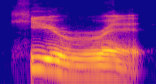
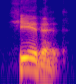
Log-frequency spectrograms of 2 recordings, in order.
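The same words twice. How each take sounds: First: The R is flared with the lips pushed out. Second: The R is rolled. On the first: The speaker calls it right. "but flaring it" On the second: The speaker calls it wrong. "without rolling the R like a"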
